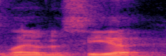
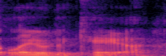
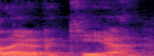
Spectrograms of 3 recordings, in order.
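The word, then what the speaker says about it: Laodicea: Um and you may have heard it pronounced as Leodysia and but here they pronounce it Leodya or Leodia.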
